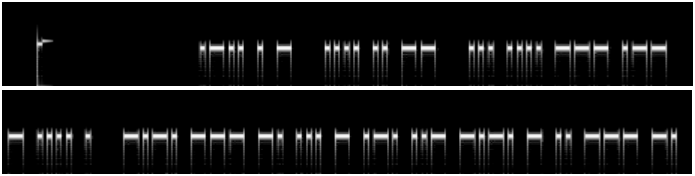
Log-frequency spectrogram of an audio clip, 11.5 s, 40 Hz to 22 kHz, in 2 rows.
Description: Morse code, heard as a keyed tone, about 30 wpm, 700 Hz. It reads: LET HIM SHOW THE CONSTRUCTION
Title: Sentences from Top 1600 Words 30wpm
